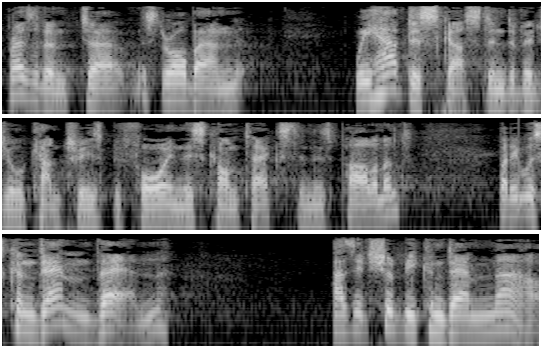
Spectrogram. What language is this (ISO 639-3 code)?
eng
